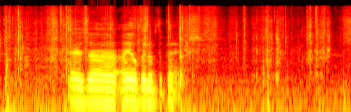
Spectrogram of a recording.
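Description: Foil card packs rustle and crinkle as hands move them.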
